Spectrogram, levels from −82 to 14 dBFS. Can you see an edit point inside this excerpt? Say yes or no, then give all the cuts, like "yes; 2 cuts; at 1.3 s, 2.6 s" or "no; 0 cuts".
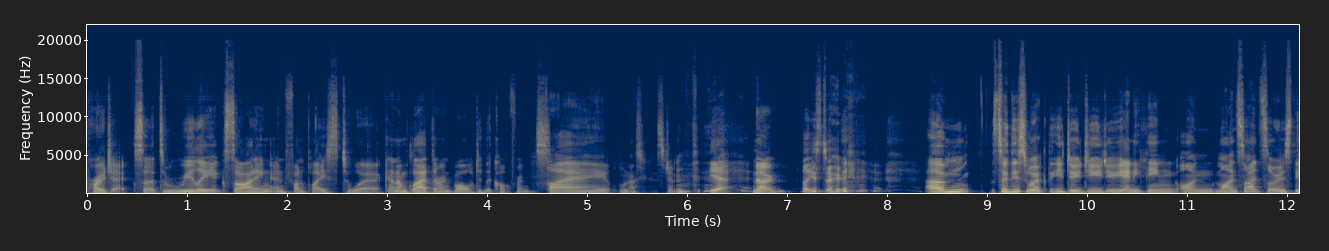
yes; 1 cut; at 4.6 s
